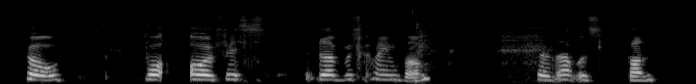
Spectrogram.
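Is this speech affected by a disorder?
Yes: spastic quadriplegic cerebral palsy.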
